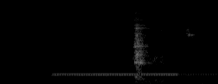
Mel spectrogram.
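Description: A telephone in a video game gives off a steady, faint electronic tone for over a second, broken by a sharp burst of noise and a few small high beeps, with quiet voices in the background.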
